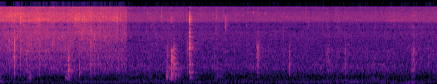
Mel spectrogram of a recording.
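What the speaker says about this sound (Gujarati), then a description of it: "આદું મરચાં લસણ ડુંગળી બહુ જ મસ્ત મજાનું શેકાઈ અને રેડી થઈ ગયું છે" Ginger, green chilli, garlic, chopped onion and curry leaves sauté in a little oil. A bright hiss fades after a few seconds into a softer sizzle with sporadic pops and stirring clicks.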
